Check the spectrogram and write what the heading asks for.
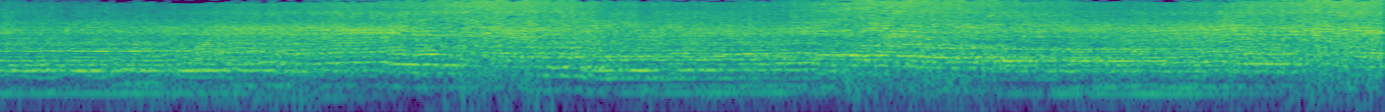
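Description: Racing motorcycle engines running on the circuit, several at once, their engine notes rising and falling as the bikes pass and change speed.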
